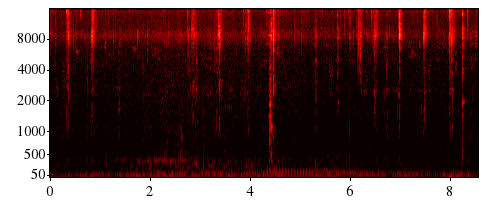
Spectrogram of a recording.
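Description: Faint close-up chewing with scattered wet mouth clicks and lip smacks: a person eating soft tuna stewed in coconut milk. One click about halfway through stands out, and several come close together near the end.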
